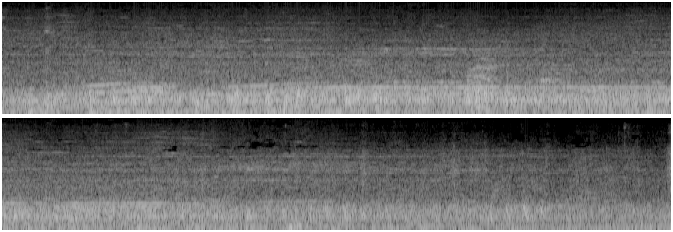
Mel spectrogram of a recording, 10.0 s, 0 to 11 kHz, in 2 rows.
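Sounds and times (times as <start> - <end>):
railcar wheels rumbling: 0.0 - 10.0.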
